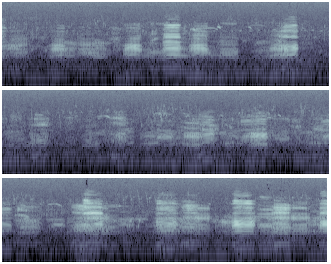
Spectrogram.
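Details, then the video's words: Blue wildebeest calling from a herd of several hundred, a dense chorus of nasal, honking grunts overlapping in rapid bursts, louder calls standing out around the middle and end. "Blue Wildebeest / MCU Calls From A Herd Of Several Hundred"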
